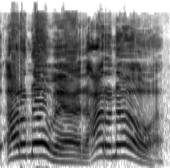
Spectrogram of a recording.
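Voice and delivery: high exasperated disbelief. Real, not acted. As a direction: throw up your hands in disbelief.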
